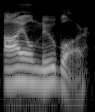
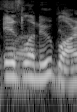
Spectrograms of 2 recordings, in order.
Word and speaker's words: Isla Nublar: The entire episode, I was saying Isle Nublar. – Oh, instead of Isla Nublar.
